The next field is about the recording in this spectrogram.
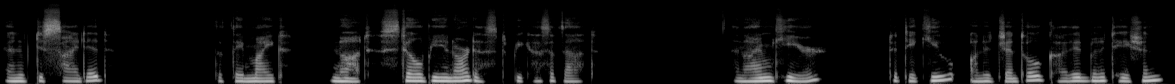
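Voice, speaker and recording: Gentle, slow meditation guide with a mellow voice. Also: mid-range voice, dry recording. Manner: gentle, unhurried, softly spoken with long pauses.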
